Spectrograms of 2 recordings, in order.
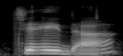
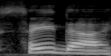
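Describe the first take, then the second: First: The name begins with a 'j' sound. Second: The name begins without a 'j' sound. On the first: This is how it is said in its original language. The speaker calls it right. "but it's Ceyda" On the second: This is how people locally say it. The speaker calls it wrong. "it's like Ceyda here"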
